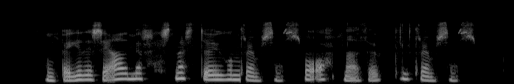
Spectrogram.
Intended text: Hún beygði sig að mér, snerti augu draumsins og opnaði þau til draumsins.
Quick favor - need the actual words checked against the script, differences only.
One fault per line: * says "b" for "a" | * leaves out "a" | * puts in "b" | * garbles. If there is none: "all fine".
all fine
